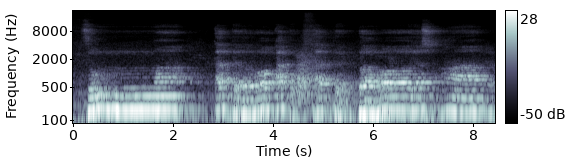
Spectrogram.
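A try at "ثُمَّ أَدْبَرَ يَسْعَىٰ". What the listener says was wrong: Baronya pendek. Adbaro yas'a. Lagi.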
